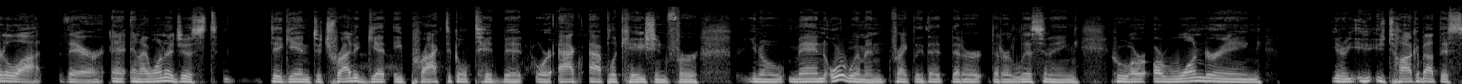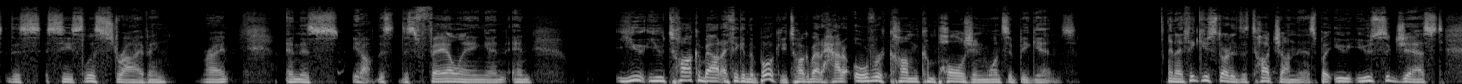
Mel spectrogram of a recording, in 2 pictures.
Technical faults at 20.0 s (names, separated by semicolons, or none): chunks out of order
